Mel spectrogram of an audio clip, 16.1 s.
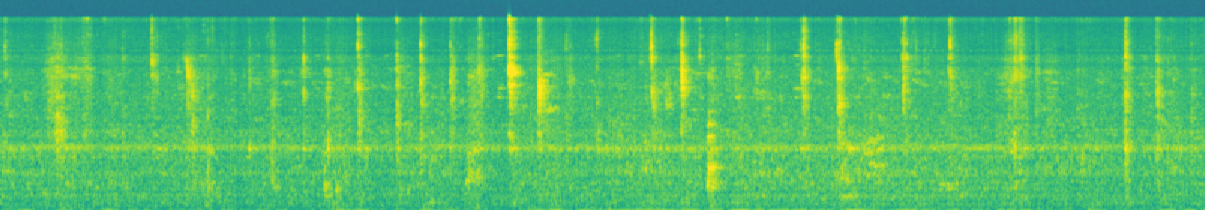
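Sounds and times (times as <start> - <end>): wet chewing mouth clicks: 2.0 - 13.9.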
